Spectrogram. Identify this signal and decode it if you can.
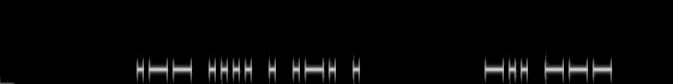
Morse code, heard as a keyed tone, about 20 wpm, 700 Hz. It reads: WHERE DO
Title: 3x Word-Spacing - Sentences from Top 200 Words - 20wpm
